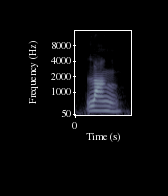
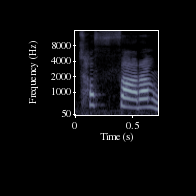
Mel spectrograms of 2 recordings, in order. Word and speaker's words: 첫사랑: So it's 첫사랑, 첫사랑, 첫사랑. But now you can guess. 짜란. Big problem, big news. They bumped. So the pronunciation changes to like 싸, as in 싸.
